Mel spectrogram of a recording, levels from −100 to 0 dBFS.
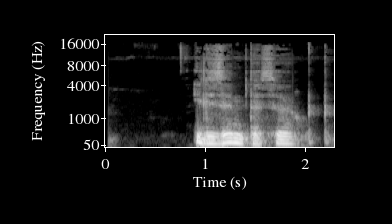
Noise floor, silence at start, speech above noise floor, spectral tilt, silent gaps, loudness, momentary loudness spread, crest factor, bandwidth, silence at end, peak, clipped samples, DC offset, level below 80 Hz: -72 dBFS; 0.9 s; 59 dB; -7.5 dB/octave; none; -15 LUFS; 6 LU; 14 dB; 16 kHz; 0.1 s; -2 dBFS; under 0.1%; under 0.1%; -42 dBFS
